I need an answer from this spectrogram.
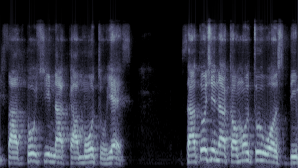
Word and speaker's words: Satoshi Nakamoto: Nakamoto, I want to be sure I'm not mispronouncing the name, Satoshi Nakamoto, yes.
